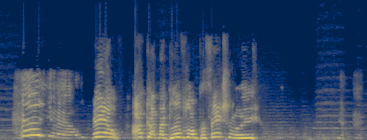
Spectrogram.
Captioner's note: southern u.s. accent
